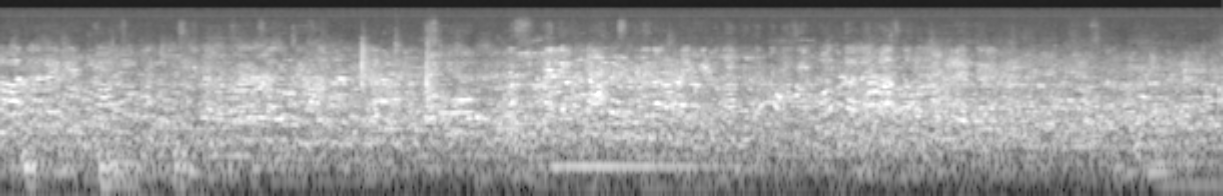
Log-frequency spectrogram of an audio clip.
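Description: Indistinct background chatter: several people talking at once, none of them close to the microphones.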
